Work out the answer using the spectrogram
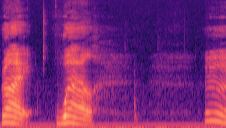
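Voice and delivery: words stretched out while yawning. Host opening the deep thoughts segment, yawning. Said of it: "I'm yawning".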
